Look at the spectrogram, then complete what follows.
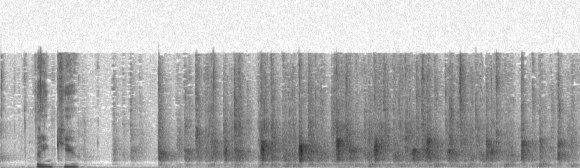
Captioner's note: audience clapping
